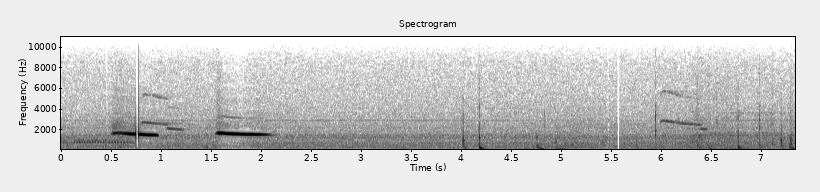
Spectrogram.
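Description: A bird calls near a marula tree on a safari drive at Djuma Game Reserve, giving two loud, clear whistled notes early on, then fainter repeats farther off as it flies away, over a low vehicle hum.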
